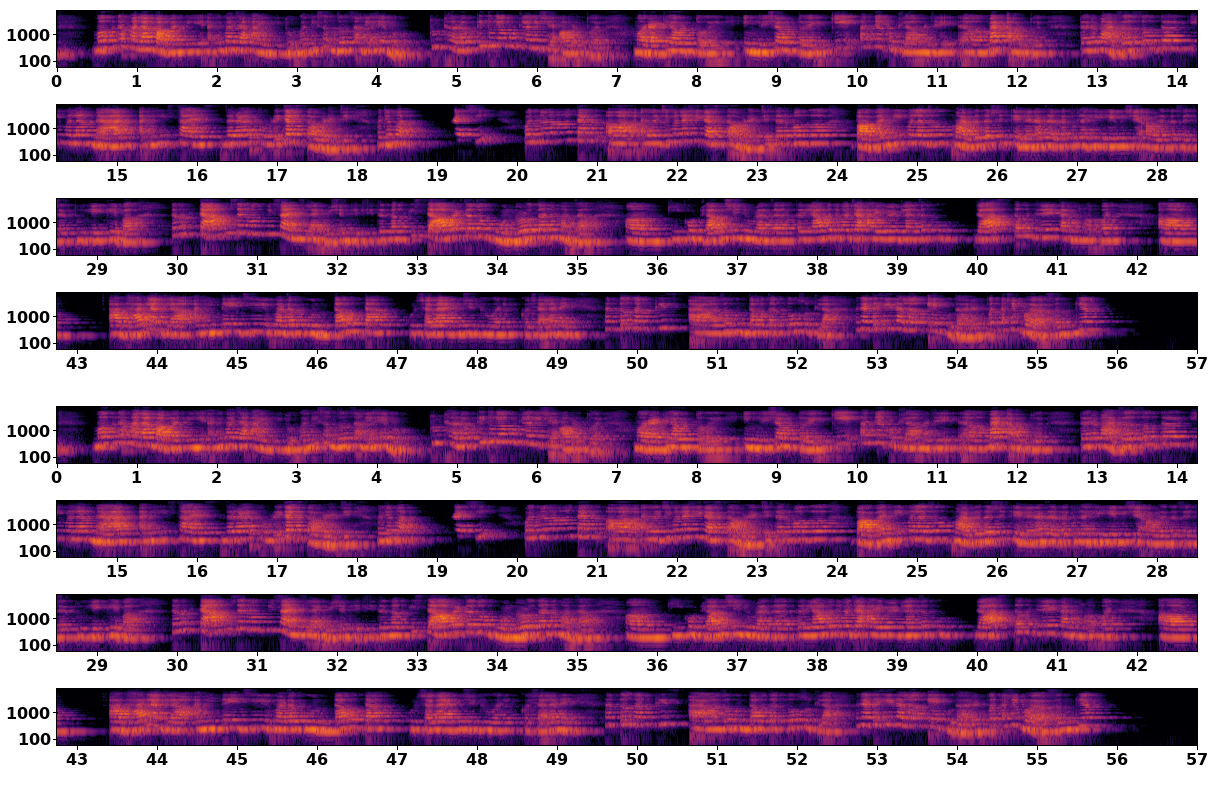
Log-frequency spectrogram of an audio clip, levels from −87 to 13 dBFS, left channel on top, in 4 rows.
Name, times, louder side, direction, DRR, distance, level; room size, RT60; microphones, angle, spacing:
voice 1, 0.0-4.3 4.7-18.6 19.2-39.6 40.0-42.8 43.4-46.8 47.1-50.4 50.6-55.6, equal, 25° left, -1 dB, 7.3 m, -29 dB
21.0 x 16.5 x 3.0 m, 0.73 s
head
